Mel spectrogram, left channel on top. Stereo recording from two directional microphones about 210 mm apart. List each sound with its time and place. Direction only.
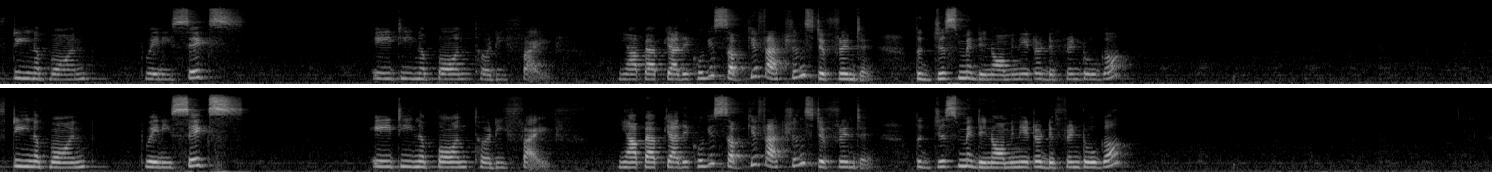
0.1 s a woman's voice: 45° right (ahead or behind)
3.7 s a woman's voice: 45° right (ahead or behind)
6.6 s a woman's voice: 15° right (ahead or behind); by 9.5 s 15° left (ahead or behind)
9.7 s a woman's voice: 35° right (ahead or behind)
